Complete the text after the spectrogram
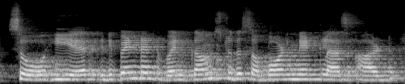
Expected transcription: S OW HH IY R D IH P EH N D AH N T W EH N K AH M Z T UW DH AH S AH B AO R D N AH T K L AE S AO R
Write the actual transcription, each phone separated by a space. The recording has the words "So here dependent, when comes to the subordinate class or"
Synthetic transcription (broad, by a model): S OW HH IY R D IH P EH N D AH N T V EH N K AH M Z T UW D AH S AH B AO R D N AH T K L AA S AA R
